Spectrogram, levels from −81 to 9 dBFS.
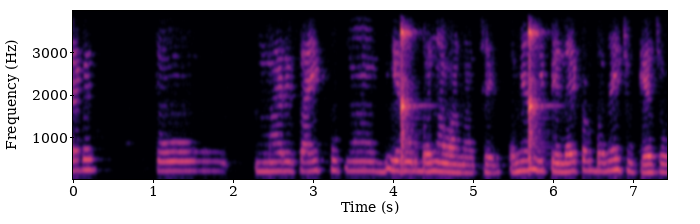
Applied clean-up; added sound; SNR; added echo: none; Bowed string instrument; -5 dB; reverberation time 0.2 s.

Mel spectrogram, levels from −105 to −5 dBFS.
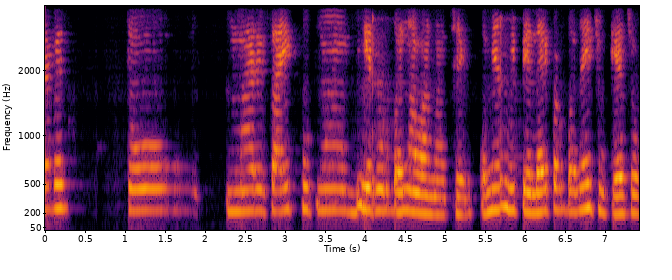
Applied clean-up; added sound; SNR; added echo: neural mask model DeepFilterNet 3.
